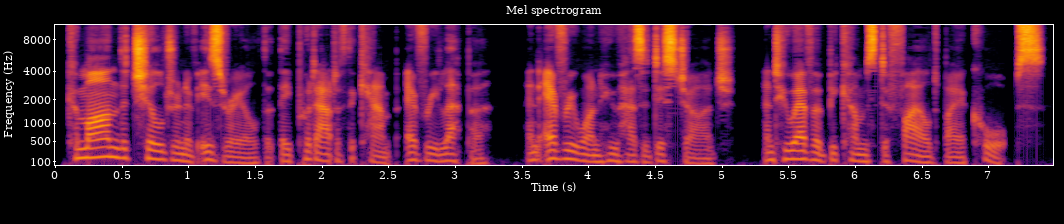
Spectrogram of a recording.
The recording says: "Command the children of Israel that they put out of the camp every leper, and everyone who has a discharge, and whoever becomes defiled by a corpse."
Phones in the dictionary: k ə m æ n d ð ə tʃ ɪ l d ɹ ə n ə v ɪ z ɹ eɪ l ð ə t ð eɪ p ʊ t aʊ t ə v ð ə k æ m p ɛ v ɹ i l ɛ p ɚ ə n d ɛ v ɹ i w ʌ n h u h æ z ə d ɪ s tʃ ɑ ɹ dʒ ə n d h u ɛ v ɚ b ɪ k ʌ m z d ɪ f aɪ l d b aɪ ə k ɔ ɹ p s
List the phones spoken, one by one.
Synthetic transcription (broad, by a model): k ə m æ n ð ə tʃ ɪ l d ɹ ə n ə v ɪ z ɹ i l ð ə t ð eɪ p ʊ t aʊ t ə v ð ə k æ m p ɛ v ɹ i l ɛ p ɚ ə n ɛ v ɹ i w ʌ n h u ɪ z ə d ɪ s tʃ ɑ ɹ dʒ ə n h u ɛ v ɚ b ɪ k ʌ m z d ɪ f aɪ l d b aɪ ə k ɔ ɹ p s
